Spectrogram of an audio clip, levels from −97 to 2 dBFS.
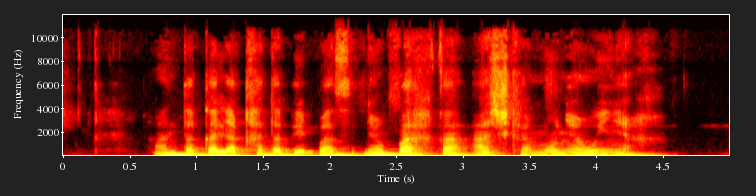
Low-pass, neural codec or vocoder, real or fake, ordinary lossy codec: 10.8 kHz; none; real; Opus, 32 kbps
